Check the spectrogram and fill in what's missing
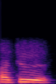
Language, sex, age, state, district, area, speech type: Nepali, female, 30-45, West Bengal, Darjeeling, rural, conversation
